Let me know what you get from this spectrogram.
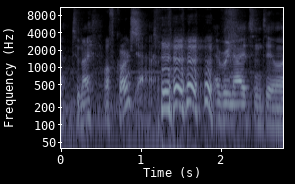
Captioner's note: chuckles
